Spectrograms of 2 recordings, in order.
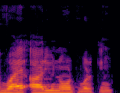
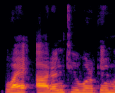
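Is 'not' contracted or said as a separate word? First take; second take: separate; contracted. First: Not is said as a separate full word. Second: Not is joined to are as aren't.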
